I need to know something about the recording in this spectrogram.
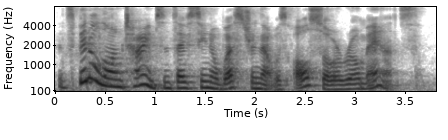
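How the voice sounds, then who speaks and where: Female teacher type for a children's read-aloud. Slightly raspy voice, very varied intonation, talks straight to the kids. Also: mid-range voice, very animated, normal speed, dark tone. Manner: addresses young listeners directly. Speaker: teacher reading aloud to students.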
